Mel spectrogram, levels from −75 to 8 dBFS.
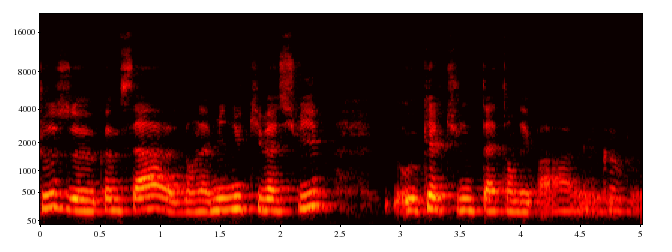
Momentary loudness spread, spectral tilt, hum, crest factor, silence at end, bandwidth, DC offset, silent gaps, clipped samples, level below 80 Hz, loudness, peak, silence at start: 13 LU; -6 dB/octave; none; 18 dB; 0 s; 16 kHz; under 0.1%; none; under 0.1%; -80 dBFS; -31 LUFS; -12 dBFS; 0 s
